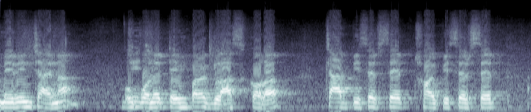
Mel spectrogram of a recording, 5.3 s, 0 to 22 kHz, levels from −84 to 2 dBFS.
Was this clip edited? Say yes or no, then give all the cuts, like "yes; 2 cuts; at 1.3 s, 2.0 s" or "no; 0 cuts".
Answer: no; 0 cuts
